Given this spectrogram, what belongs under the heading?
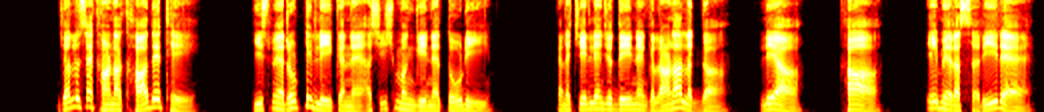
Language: Kangri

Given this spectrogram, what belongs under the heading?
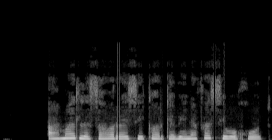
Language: Pashto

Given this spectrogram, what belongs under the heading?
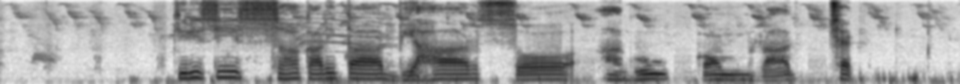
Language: Magahi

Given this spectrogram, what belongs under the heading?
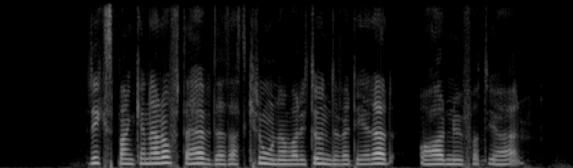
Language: Swedish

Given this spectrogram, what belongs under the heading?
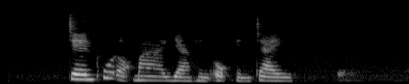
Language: Thai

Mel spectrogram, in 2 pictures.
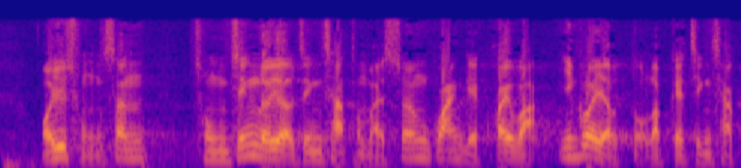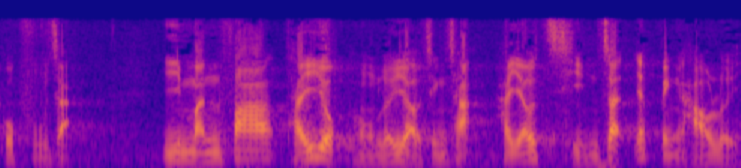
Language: Cantonese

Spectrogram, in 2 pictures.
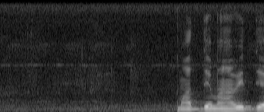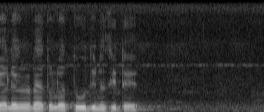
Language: Sinhala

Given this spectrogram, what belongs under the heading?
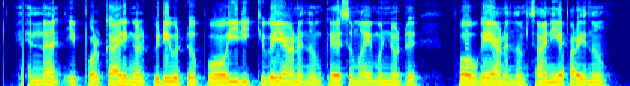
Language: Malayalam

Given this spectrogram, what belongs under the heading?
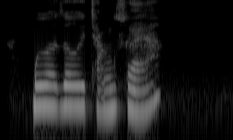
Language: Vietnamese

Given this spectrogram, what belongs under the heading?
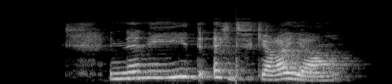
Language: Kabyle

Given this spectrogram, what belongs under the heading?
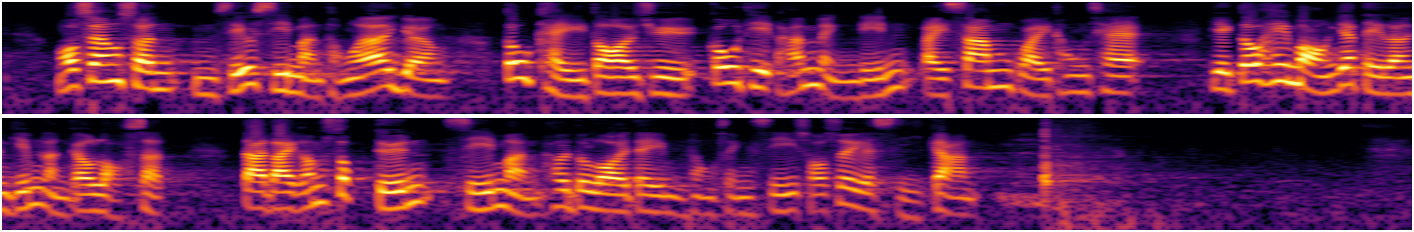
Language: Cantonese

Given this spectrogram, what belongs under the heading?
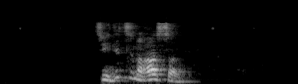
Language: Kabyle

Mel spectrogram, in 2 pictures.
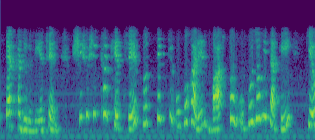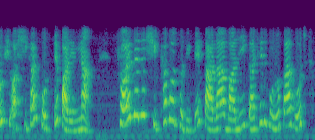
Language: Bangla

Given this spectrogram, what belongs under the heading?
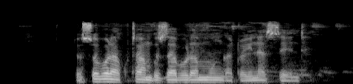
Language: Ganda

